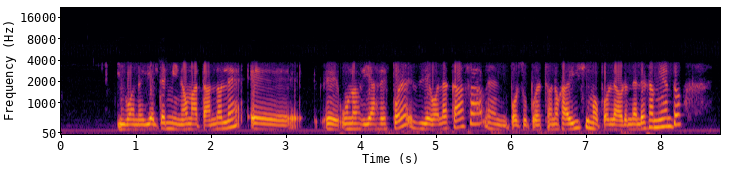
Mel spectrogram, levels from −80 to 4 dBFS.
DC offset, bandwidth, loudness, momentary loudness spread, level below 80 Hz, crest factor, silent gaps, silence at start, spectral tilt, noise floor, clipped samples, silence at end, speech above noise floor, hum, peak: under 0.1%; 6.6 kHz; -18 LUFS; 5 LU; -50 dBFS; 16 dB; none; 0.75 s; -8 dB/octave; -49 dBFS; under 0.1%; 0.25 s; 32 dB; none; -2 dBFS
